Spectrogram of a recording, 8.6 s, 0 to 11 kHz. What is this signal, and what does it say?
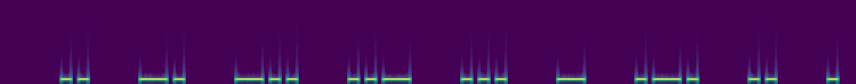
Morse code, heard as a keyed tone, about 14 wpm, spaced as for 10 wpm, 680 Hz. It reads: INDUSTRIE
